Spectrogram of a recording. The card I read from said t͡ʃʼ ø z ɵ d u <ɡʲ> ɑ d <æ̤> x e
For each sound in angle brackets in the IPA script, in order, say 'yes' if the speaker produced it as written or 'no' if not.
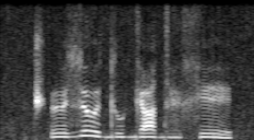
yes, yes

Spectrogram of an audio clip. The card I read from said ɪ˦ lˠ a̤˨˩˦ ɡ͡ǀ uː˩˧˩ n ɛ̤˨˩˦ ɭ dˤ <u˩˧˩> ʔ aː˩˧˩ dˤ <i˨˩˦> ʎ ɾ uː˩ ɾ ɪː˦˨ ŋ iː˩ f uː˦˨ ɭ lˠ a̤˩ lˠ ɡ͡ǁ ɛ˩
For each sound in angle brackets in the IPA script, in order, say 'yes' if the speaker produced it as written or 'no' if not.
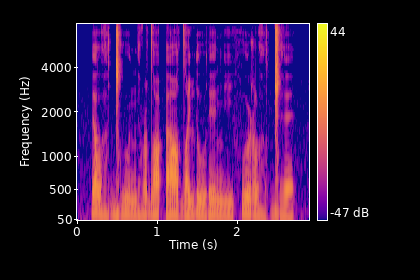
yes, yes

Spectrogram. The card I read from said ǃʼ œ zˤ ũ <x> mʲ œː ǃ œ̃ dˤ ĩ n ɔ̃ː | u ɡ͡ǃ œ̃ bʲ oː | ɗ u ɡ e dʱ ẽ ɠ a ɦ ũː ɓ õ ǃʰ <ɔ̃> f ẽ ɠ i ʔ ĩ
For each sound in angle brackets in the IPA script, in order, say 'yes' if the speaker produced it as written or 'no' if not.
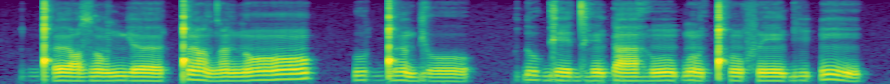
no, no

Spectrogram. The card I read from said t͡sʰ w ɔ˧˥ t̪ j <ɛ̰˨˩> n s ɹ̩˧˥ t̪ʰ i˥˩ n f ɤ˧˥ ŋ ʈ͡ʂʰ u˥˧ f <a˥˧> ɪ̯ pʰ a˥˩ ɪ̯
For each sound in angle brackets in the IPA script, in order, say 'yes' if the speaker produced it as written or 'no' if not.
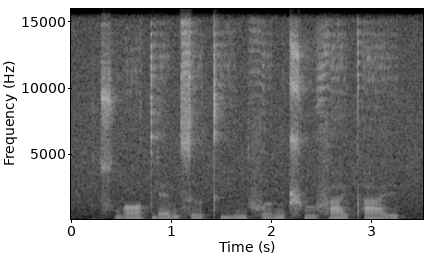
yes, yes

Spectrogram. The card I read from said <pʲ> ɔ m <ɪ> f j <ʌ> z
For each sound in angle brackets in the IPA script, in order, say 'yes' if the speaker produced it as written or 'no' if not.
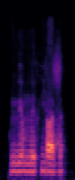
no, yes, yes

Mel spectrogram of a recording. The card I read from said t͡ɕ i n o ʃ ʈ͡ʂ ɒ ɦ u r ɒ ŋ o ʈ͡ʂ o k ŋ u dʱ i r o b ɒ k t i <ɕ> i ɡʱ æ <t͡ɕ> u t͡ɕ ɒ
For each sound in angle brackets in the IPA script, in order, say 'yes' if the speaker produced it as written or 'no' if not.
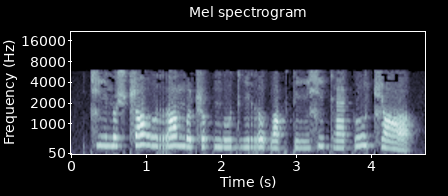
yes, no

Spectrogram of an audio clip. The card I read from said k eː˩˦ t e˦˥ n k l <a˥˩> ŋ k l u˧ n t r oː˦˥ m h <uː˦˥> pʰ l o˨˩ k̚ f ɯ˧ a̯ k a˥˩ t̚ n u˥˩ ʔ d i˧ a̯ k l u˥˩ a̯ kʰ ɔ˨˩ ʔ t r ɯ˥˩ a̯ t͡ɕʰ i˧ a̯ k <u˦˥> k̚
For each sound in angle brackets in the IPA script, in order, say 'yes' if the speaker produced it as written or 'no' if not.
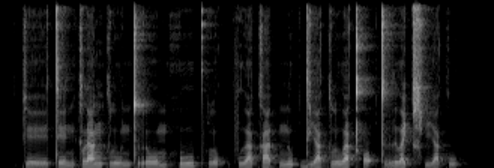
yes, no, no

